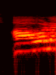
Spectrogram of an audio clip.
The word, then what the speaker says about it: hour: তো আওয়ারের আগে কি আর্টিকেল বসবে, অ্যান্ড বসবে, কারণ এইচ তো সাইলেন্ট বেঁচে ঘুমিয়ে পড়েছে, তো ওয়েস সাউন্ড আসছে, তাই অ্যান্ড বসেছে, এটা আমি আগেই বলে দিয়েছি, তাও একবার বলে দিচ্ছি।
